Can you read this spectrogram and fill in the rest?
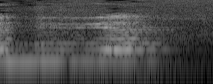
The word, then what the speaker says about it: mühe: Now, H's close a vowel, but do you pronounce them when they're between two vowels, like frühe and mühe? – You don't. – No? – You do it just like you said, frühe, mühe. It's legato, and you don't say frühe, mühe.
